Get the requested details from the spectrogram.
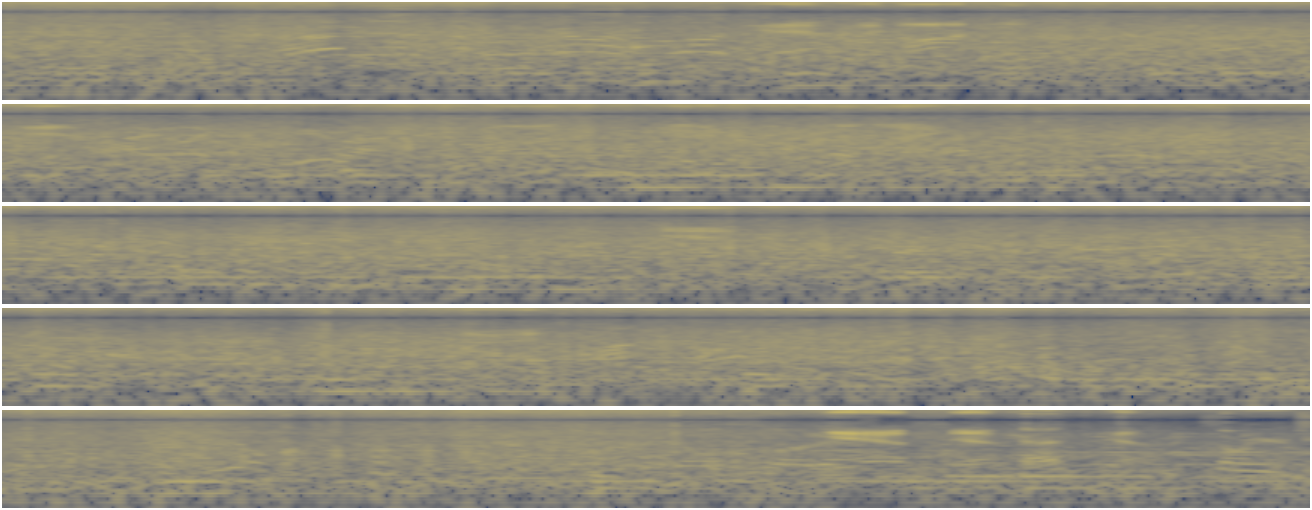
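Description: A man talks loudly over the wind.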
